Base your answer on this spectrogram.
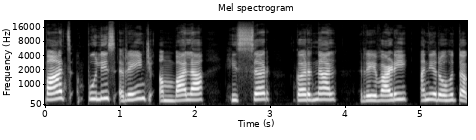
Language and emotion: Goan Konkani, neutral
